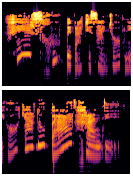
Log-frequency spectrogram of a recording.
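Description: Female storyteller for children, animated, breathy, talks to the kids. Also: lowish voice. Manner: expressive, addresses the children directly.

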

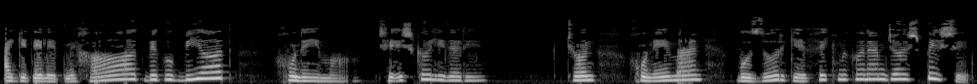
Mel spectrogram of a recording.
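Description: A woman's voice: medium pitch, lively intonation, dry recording, lightly acted. Woman voicing a friendly lady deer. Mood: kind. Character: friendly generous female deer. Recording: dull dry recording, soft music.

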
